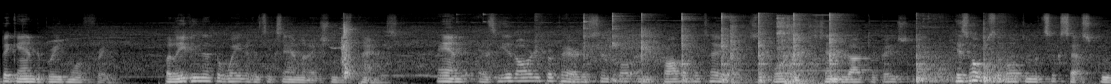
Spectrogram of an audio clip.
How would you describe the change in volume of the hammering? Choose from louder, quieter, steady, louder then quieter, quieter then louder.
louder.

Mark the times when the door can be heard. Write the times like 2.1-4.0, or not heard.
3.3-3.9, 7.3-8.4.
